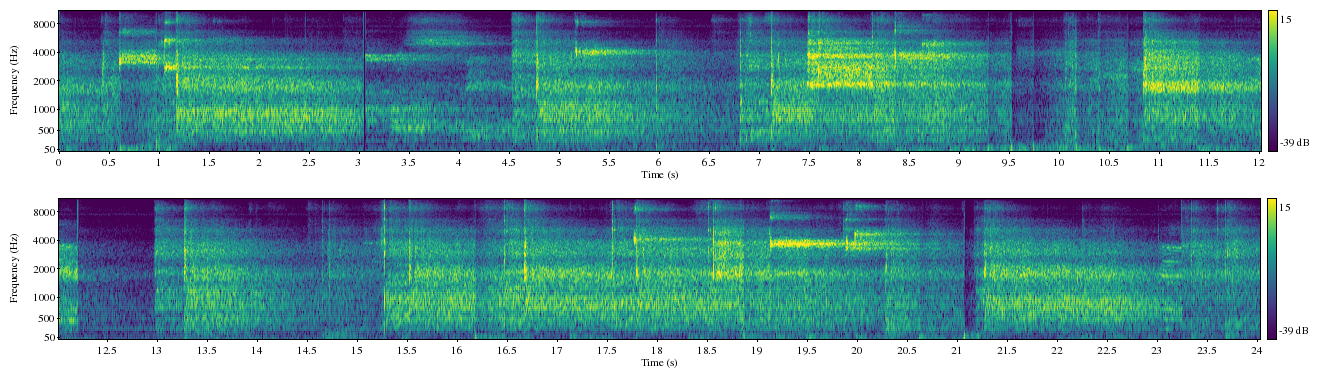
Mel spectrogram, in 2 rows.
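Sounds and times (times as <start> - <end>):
squash ball striking walls: 0.0 - 3.0, 4.5 - 11.8, 12.9 - 24.0
steady background noise: 0.0 - 24.0.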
